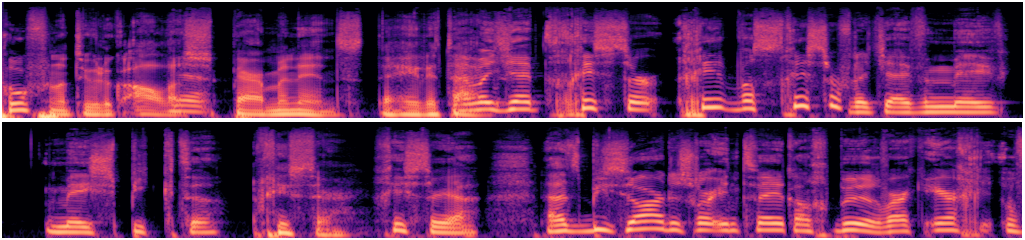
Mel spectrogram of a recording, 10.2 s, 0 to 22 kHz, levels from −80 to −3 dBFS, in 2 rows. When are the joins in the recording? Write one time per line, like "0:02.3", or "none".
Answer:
0:04.2
0:08.6
0:09.0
